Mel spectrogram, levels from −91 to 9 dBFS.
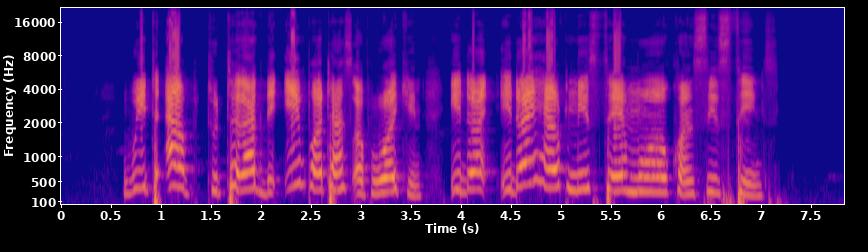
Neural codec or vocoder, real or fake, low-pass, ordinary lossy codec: vocoder, 48 kHz, 128 mel bands, Vocos; fake; none; none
